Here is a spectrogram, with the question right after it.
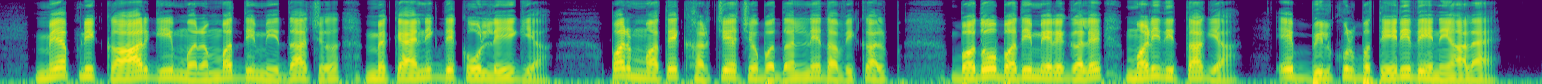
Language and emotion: Dogri, angry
